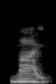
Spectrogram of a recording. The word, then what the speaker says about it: might: Might. A pronúncia é bem simples, might. Might. Might. Might. O GH também só para enfeite, né? Não funciona, né?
